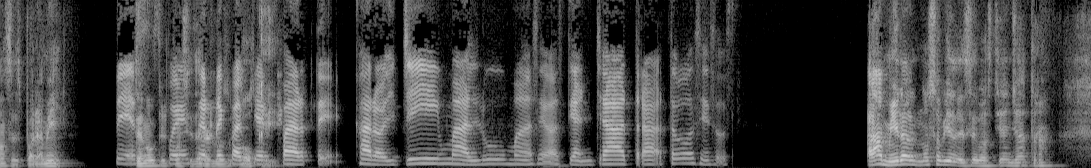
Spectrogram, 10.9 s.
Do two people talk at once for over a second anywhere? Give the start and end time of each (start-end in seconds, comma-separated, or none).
1.3-2.6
